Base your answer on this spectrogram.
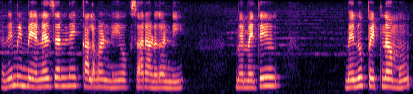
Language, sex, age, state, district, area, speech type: Telugu, female, 45-60, Andhra Pradesh, Kurnool, rural, spontaneous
